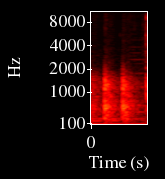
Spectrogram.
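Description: Three quick taps on the steel wall of a shipping container converted into a home give short, dull knocks centered in the midrange. Each knock dies away almost at once, with no lasting metallic ring, over a faint steady low hum.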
